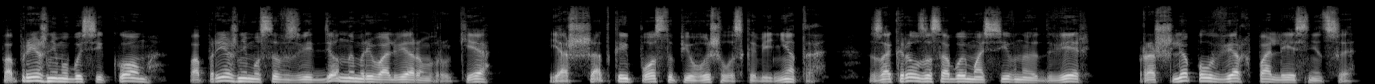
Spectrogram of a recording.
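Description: A man reads a dark story aloud in a measured, somber and dramatic way. His voice sits at an ordinary middle pitch for a man. The recording is dry, with no room sound around him. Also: lively intonation, dry recording. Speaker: audiobook narrator. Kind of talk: scripted narration.

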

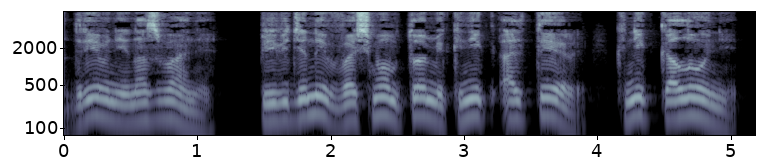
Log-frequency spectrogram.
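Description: A man's voice: mid-range voice, dark tone, no room sound, studio quality, pitched above the performer's own voice, close to an everyday voice. A man voicing an earnest young boy from another planet who explains things in a plaintive, eager way. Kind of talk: audiobook character voice.

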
